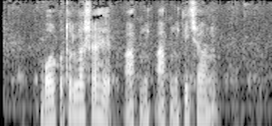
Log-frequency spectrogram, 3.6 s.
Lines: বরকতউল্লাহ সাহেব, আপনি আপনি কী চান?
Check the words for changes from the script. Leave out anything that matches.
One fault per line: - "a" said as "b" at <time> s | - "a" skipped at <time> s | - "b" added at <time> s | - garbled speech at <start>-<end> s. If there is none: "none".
none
